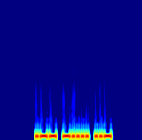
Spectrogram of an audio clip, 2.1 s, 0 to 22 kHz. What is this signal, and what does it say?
Morse code, heard as a keyed tone, about 36 wpm, 700 Hz. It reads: W6U
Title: Three Challenging Letter-Number Combinations 35wpm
